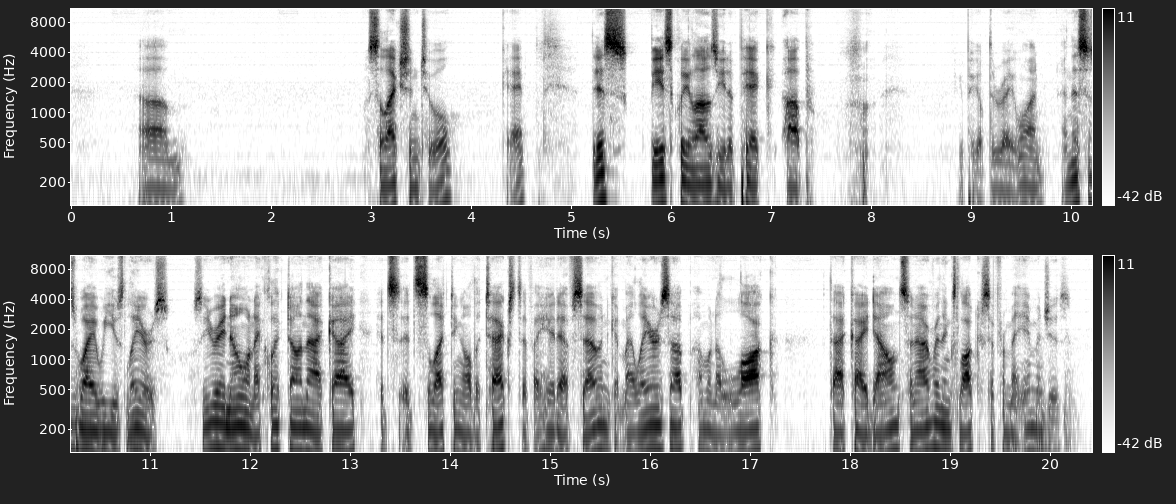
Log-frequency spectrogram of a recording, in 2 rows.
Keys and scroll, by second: 7.2 super+z, 15.0 F7.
